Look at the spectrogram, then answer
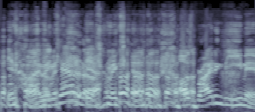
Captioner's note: laughter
